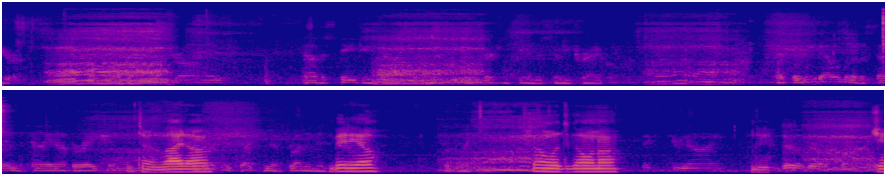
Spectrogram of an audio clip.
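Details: Adult woman (wife) snoring in sleep: loud, rough snoring on each breath in with some moaning sounds, quiet room; a dog nearby is upset by the snoring.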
